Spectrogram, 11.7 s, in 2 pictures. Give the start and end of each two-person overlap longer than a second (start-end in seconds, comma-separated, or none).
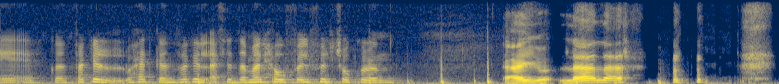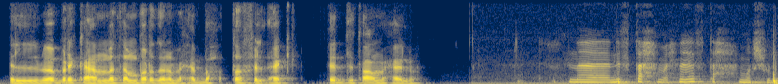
none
